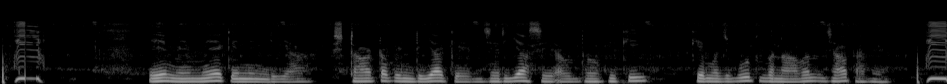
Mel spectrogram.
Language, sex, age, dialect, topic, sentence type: Bhojpuri, male, 31-35, Northern, banking, statement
